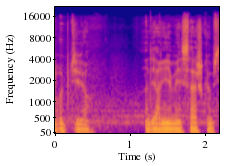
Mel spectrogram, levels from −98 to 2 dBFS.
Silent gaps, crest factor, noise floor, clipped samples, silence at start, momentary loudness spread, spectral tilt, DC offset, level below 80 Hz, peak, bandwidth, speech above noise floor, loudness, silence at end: none; 16 dB; -43 dBFS; under 0.1%; 0 s; 10 LU; -4.5 dB/octave; under 0.1%; -32 dBFS; -8 dBFS; 18 kHz; 22 dB; -21 LUFS; 0 s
